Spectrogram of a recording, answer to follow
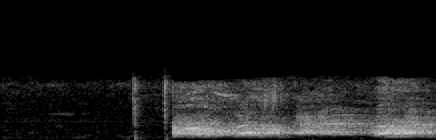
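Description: A dog's call from the soundtrack of a video ad, starting suddenly just under a second in after a single click and continuing loudly.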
